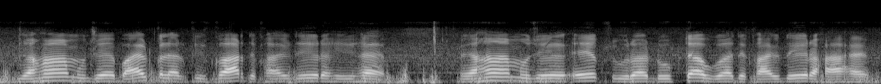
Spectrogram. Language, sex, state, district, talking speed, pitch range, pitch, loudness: Hindi, male, Madhya Pradesh, Katni, 135 wpm, 130-145 Hz, 140 Hz, -16 LUFS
